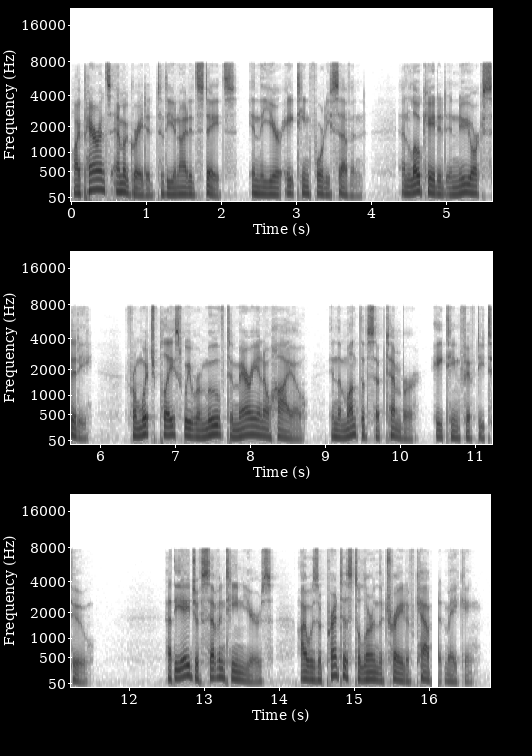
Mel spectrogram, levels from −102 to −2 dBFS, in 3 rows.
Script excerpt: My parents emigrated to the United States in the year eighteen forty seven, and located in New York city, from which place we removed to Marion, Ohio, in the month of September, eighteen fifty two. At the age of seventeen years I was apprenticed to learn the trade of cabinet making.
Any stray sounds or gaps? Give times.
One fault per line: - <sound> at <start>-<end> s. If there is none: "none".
- dropout at 16.0-16.1 s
